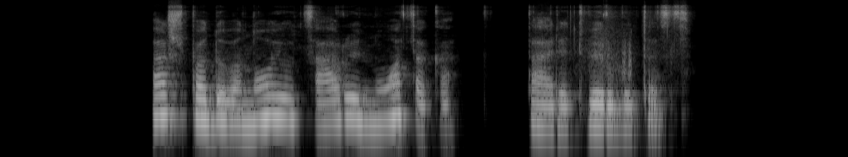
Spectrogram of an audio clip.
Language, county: Lithuanian, Klaipėda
